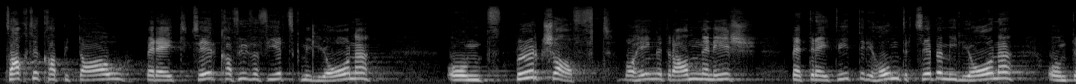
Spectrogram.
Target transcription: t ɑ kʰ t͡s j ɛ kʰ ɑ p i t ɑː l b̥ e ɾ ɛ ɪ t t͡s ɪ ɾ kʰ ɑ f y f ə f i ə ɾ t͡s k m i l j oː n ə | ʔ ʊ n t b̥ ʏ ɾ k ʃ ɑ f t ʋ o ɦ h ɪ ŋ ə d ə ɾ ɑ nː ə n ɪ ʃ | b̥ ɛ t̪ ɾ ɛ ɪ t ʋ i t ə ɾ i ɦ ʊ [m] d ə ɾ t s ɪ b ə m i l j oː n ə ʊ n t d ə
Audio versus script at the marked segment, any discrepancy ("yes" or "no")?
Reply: yes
